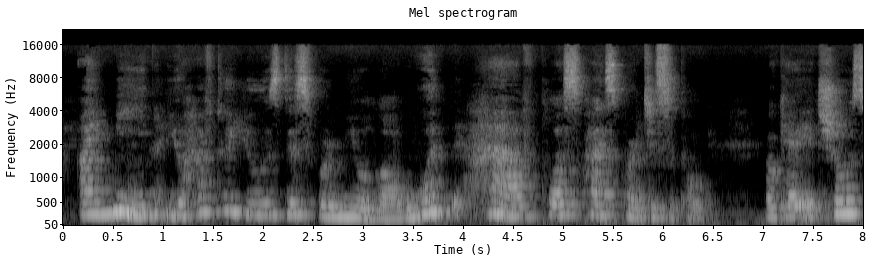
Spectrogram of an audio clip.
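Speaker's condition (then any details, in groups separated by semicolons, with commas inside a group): No condition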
